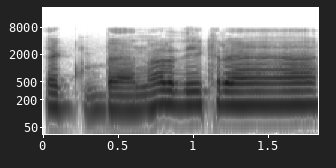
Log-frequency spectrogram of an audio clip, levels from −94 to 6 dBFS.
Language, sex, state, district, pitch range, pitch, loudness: Hindi, male, Jharkhand, Garhwa, 135-155 Hz, 155 Hz, -15 LUFS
